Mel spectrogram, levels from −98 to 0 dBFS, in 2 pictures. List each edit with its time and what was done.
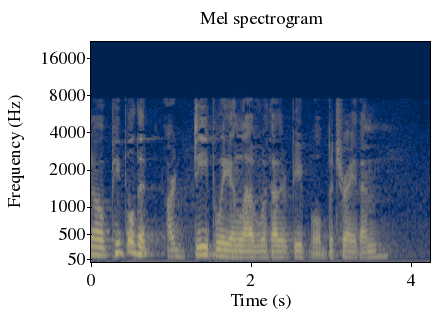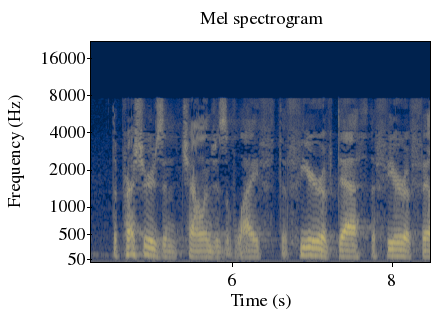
none

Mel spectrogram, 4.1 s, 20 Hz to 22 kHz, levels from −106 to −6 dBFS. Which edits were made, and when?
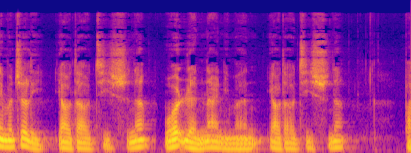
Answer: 0:01.6 - pause

